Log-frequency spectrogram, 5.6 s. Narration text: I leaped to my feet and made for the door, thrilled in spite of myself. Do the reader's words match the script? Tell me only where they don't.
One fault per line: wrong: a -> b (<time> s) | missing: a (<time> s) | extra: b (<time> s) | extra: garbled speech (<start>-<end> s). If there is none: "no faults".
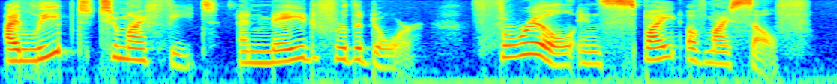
wrong: thrilled -> thrill (3.1 s)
